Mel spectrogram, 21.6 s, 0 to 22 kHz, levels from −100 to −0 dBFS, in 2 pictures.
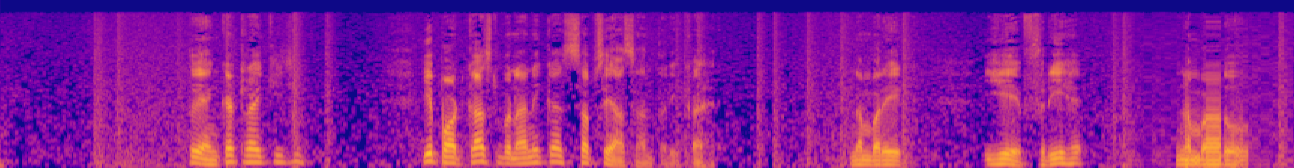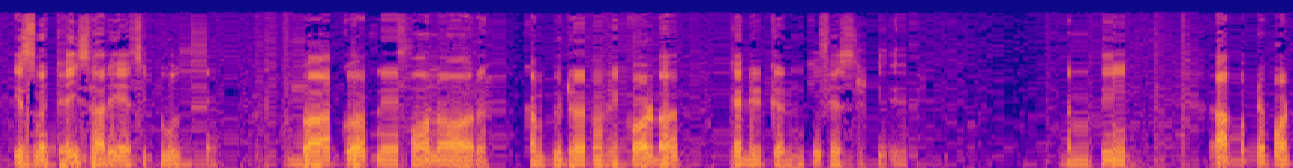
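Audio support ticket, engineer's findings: Overdone noise removal, whole clip. Background dropped, breaking up into twinkling specks. Noise reduction set too strong: single frequency bands cut hard wherever they sit near the noise estimate, taking quiet speech detail with them.

Robotic sound from repeated short buffers, 9.41 s to end. Rigid metallic buzz at 100 Hz, speech still loosely traceable. Likely playback buffer underrun: last 10 ms looped while fresh audio is skipped, with most of the stretch made of repeats.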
